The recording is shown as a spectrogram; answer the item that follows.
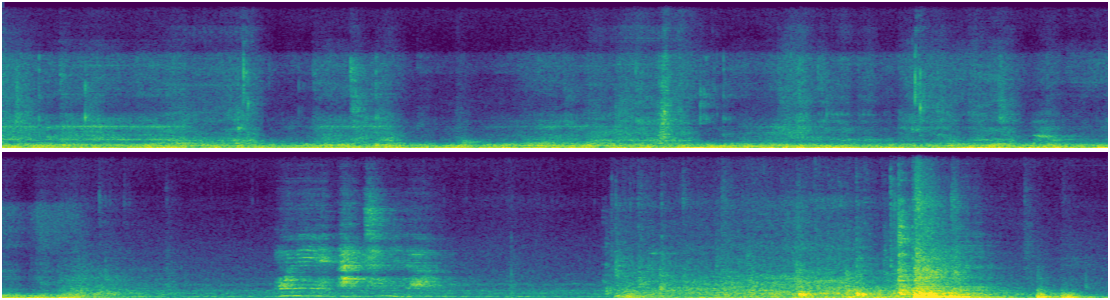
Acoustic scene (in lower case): elevator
